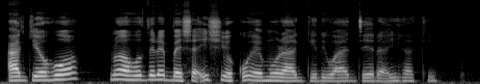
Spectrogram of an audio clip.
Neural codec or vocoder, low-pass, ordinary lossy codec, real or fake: vocoder, 44.1 kHz, 128 mel bands, Pupu-Vocoder; none; none; fake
